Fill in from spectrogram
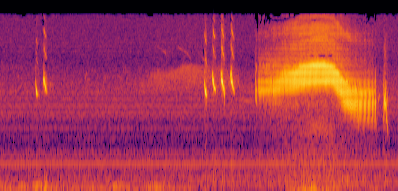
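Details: Greenfinch song played as a lesson for training birds: scattered sharp chirps, a four-note trill, then a long loud rasping wheeze that swells and drops, ending in a single chirp.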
